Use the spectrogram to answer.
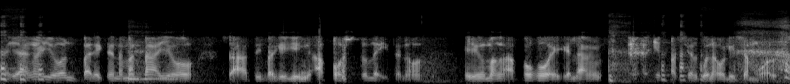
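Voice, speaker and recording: A man talks at a very fast pace, with music in the background. The sound is dry and close, without echo. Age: 70s. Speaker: lawyer, former candidate. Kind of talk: interview.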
